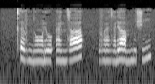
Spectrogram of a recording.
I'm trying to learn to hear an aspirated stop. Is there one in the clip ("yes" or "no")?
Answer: yes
